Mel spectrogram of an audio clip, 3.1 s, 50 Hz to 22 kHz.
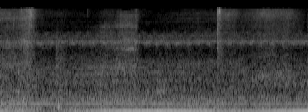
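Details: Lasko 1820 18-inch pedestal fan (2006), 16-inch-type motor, repaired after locked bearings; steady low motor hum with faint even tone, no clicks, grinding or catching as head oscillates: normal oscillation.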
